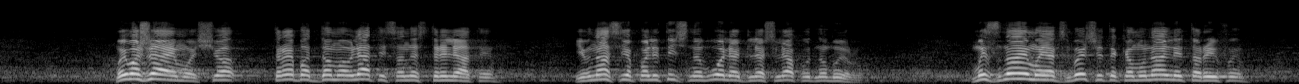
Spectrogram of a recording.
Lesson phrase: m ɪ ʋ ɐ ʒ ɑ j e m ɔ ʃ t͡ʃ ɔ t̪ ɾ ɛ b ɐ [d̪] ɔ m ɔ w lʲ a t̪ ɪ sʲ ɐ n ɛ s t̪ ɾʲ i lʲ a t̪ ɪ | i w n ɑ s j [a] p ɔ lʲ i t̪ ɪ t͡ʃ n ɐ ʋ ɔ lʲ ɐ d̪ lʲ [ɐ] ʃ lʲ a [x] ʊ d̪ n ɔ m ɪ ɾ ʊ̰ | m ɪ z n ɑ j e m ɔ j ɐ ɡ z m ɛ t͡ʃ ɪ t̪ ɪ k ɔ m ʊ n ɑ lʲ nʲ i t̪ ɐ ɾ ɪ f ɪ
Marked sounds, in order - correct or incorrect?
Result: correct, incorrect: ɛ, correct, correct

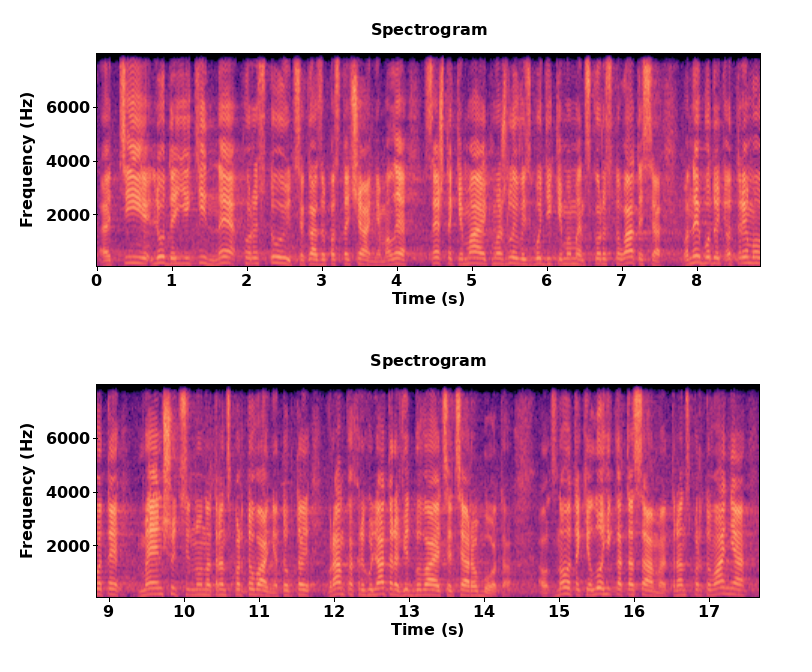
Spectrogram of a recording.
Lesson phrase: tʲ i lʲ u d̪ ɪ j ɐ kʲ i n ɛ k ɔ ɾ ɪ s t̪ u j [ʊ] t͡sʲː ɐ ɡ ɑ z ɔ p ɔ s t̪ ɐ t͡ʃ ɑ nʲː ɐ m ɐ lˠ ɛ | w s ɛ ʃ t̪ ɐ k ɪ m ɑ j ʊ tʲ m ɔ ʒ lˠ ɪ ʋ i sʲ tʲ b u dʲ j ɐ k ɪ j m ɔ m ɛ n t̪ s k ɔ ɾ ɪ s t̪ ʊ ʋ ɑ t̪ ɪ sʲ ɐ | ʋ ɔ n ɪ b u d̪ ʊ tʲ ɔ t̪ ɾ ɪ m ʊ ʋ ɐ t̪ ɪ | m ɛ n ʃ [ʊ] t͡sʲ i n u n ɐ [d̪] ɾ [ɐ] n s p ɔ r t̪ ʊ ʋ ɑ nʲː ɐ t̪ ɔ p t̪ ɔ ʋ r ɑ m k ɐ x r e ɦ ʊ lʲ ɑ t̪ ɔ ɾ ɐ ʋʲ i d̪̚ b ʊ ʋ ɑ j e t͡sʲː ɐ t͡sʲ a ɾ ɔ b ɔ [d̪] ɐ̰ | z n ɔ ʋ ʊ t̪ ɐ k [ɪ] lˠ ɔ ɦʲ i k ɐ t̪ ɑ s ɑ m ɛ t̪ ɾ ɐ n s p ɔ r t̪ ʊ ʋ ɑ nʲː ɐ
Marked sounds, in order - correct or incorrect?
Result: correct, correct, incorrect: t̪, correct, incorrect: t̪, correct

